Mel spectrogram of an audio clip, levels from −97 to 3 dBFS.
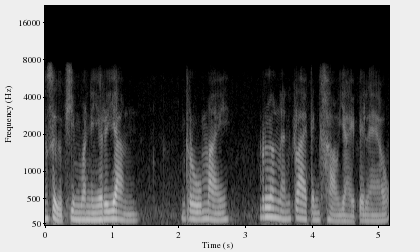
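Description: AMR wideband (HD Voice) codec damage runs throughout: the speech is rough and raspy, with nothing above 7.5 kHz, which fits its lowest 6.6 kbit/s mode. Microphone overload from 0.82 to 1.08 s gives those syllables a harsh, crackling edge, likely peaks about 3 dB past the converter's limit, with around one percent of samples flattened. Microphone volume stepped down at 1.08 s: voice and background drop together by about 5 dB, likely the call software cutting input gain after that distorted peak.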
